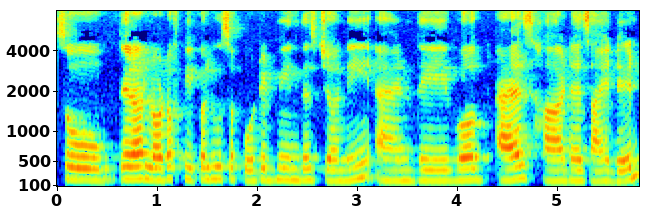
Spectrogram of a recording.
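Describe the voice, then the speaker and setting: A woman with an Indian accent, medium pitch, a dark, mellow tone, monotone, flat intonation and a moderate pace. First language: Hindi. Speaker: YouTuber. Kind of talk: Q&A vlog.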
